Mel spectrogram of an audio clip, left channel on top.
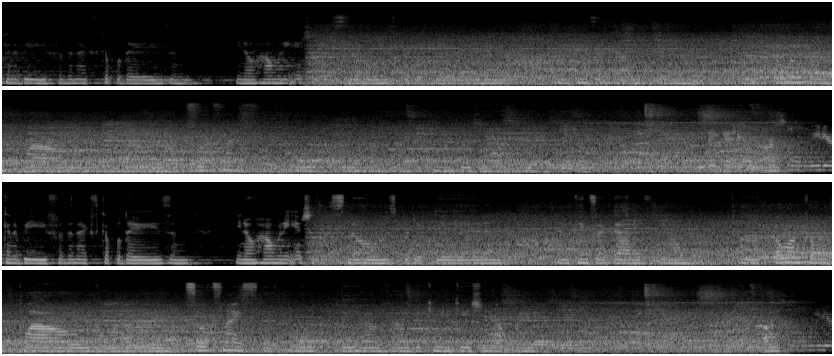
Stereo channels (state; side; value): normal; both; correlation 0.58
